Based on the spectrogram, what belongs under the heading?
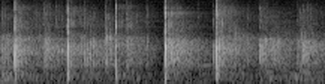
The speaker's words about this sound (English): Praise God. That's something to shout about. Amen. Amen. Worship the Lord with a hand clap. Amen.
